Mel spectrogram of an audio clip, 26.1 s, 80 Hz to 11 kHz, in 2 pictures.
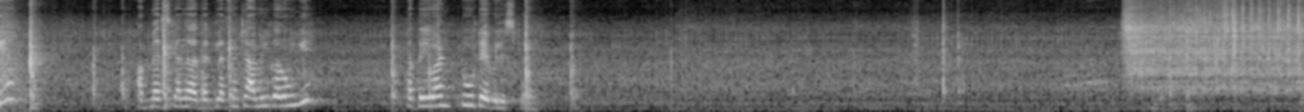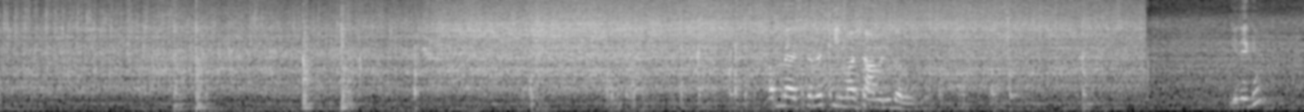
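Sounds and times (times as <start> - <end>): oil and onions sizzling: 11.2 - 24.5.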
